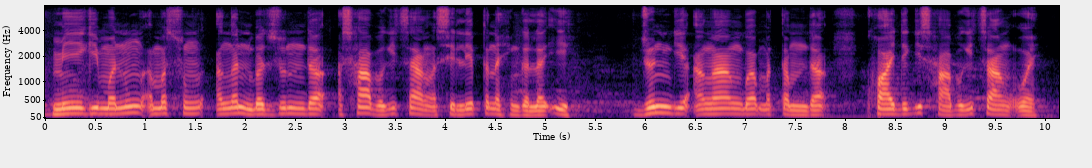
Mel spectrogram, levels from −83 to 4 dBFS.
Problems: none marked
